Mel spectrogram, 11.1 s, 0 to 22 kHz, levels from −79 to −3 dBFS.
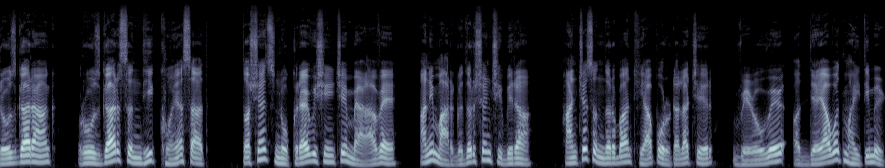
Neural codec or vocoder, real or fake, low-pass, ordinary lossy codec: none; real; 19.8 kHz; none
